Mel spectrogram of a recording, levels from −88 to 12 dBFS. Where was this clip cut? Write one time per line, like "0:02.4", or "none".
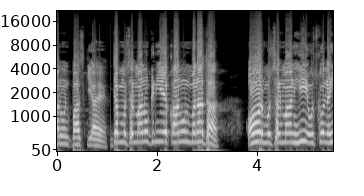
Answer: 0:01.0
